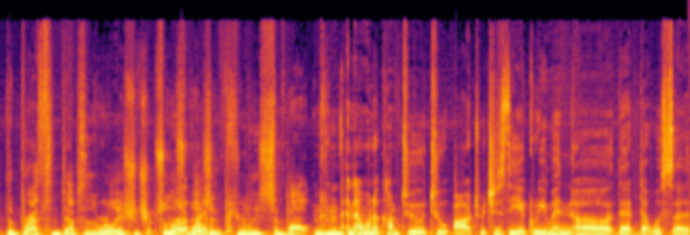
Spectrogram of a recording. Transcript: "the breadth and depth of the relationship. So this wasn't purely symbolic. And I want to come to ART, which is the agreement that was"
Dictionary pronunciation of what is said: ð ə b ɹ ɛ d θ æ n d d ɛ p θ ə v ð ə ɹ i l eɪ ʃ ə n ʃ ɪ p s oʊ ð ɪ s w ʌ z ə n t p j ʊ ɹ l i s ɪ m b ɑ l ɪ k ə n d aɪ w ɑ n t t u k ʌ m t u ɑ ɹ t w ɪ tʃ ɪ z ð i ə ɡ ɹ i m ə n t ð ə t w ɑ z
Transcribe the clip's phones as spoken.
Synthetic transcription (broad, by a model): ð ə b ɹ ɛ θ n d d ɛ p θ ə v ð ə ɹ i l eɪ ʃ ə n ʃ ɪ p s oʊ ð ɪ s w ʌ z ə n p j ʊ ɹ l i s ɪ m b ɑ l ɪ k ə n aɪ w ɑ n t t u k ʌ m t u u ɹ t w ɪ tʃ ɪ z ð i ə ɡ ɹ i m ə n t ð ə t w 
